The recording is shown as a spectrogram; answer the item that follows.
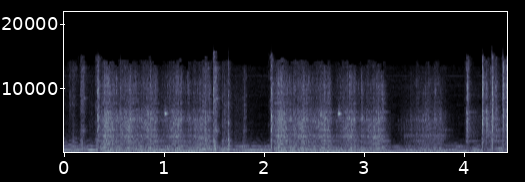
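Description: A car's starter motor cranking the engine over and over without it catching, as a failing battery gives out, with music underneath.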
